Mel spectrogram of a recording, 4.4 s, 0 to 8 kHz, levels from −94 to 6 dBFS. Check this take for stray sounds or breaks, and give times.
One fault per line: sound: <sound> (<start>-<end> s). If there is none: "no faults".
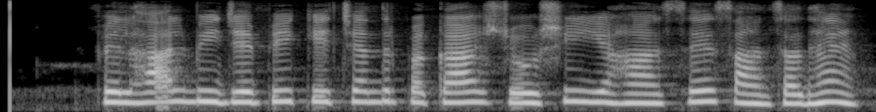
no faults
